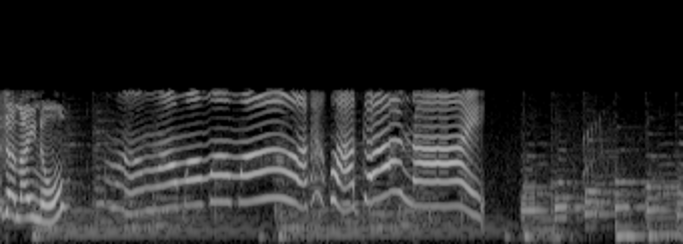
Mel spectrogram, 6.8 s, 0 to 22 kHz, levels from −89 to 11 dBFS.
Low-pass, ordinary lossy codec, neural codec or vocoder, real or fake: 5.4 kHz; none; none; real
